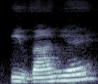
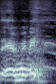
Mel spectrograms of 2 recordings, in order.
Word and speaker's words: Ebony: It's Ivanye. I believe it's Ebony. how you pronounce her name. Ebony. Mm-hmm. And I said the same thing too, but it's Ebony.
